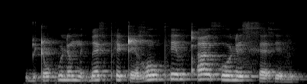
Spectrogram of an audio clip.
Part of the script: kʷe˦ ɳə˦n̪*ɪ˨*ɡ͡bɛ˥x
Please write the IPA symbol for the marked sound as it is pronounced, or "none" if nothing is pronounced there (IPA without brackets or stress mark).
ɪ˨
